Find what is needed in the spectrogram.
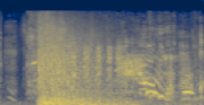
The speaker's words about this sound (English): Wow, that was an expensive-looking explosion. I can't believe we had that in the budget.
